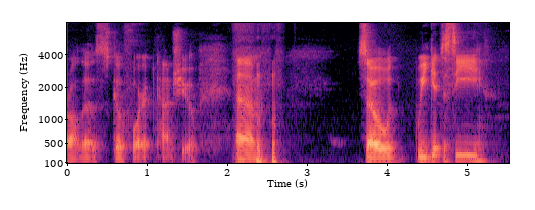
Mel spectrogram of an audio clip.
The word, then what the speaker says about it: Khonshu: head monster, who is Khonshu, how do you pronounce it? Khonshu.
